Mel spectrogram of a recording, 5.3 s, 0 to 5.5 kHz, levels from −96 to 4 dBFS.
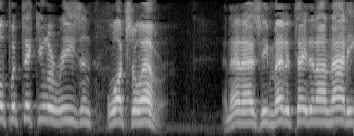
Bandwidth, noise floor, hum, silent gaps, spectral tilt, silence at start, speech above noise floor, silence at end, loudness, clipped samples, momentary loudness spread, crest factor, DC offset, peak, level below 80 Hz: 5.4 kHz; -65 dBFS; none; none; -4.5 dB/octave; 0 s; 43 dB; 0 s; -21 LUFS; under 0.1%; 13 LU; 18 dB; under 0.1%; -4 dBFS; -80 dBFS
